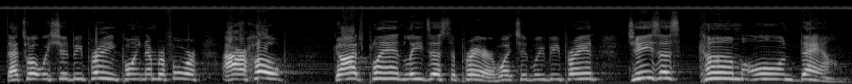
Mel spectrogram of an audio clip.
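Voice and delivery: loud, high preaching voice, slowing on the last words; full-force preaching. Acted. Pastor urging the congregation to pray, loud preaching. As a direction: drive it home from the pulpit.

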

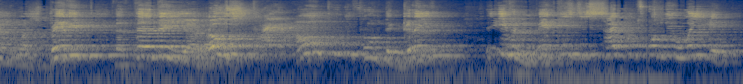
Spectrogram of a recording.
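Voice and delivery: high, loud fervent preaching; preaching at full force. Acted. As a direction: proclaim it to the whole church, loud and high.

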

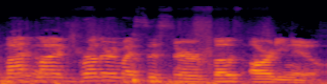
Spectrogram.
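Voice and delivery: ordinary talk

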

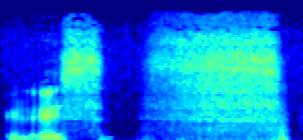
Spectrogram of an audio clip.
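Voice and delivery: slow voiceless hissed س; whispered sound demo. Shown as a demonstration. Teacher showing the S sound, hissed س. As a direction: hiss the س out slowly. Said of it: "نطقها ازاي".

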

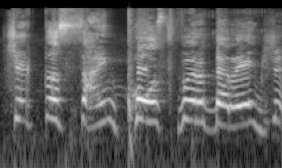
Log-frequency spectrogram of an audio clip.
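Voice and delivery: loud, high, slow put-on British-Isles accent. Player mimicking the game character, loud put-on accent. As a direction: belt it out slowly in a mock British-Isles accent. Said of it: "I can do British".

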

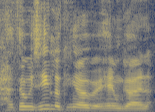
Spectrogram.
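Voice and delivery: ordinary delivery

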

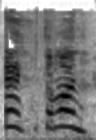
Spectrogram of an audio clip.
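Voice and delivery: usual speaking voice

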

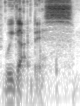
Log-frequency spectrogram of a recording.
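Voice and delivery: a breathless whispered pep talk under time pressure. Real, not acted. Gamer psyching himself up mid-build, whispered. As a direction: whisper it to yourself. Racing the clock, self-encouragement.

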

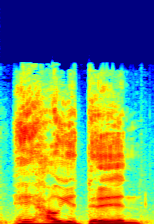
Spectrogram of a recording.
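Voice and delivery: put-on Scottish with rolled r's; rehearsed, hammy Scottish accent; Scottish accent attempt. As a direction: greet a stranger in an amateur Scottish accent. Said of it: "I tried to do a Scottish accent".

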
